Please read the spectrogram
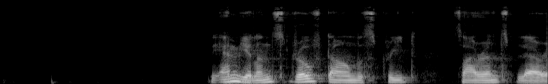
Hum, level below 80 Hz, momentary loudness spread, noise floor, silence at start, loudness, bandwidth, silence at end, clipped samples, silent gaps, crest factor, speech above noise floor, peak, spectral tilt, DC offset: none; -54 dBFS; 9 LU; -82 dBFS; 2.1 s; -22 LUFS; 16 kHz; 0 s; under 0.1%; none; 18 dB; 62 dB; -4 dBFS; -7 dB/octave; under 0.1%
